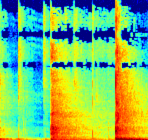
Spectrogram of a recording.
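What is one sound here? A basketball thuds against a backboard.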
